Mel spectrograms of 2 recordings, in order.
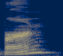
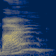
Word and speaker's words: Bayern: we'll keep it rolling is pronounced burn who that guy with his name saying bayern interesting that's fun okay pack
